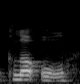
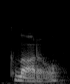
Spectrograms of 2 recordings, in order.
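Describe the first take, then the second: First: "glottal" with a throat catch for the T; glottal stop. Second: Said in the usual way. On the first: Shown as a demonstration. Teacher contrasting two takes, glottal stop. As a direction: cut the T from "glottal", pause in the throat. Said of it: "I say glottal instead of". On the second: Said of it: "instead of".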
